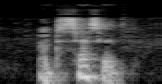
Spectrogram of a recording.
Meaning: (adjective) 1. Prone to cause obsession 2. Having one thought or pursuing one activity (an obsession) to the absolute or nearly absolute exclusion of all others 3. Excessive, as results from obsession
- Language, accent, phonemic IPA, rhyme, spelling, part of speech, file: English, Southern England, /əbˈsɛs.ɪv/, -ɛsɪv, obsessive, adjective / noun, LL-Q1860 (eng)-obsessive.wav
